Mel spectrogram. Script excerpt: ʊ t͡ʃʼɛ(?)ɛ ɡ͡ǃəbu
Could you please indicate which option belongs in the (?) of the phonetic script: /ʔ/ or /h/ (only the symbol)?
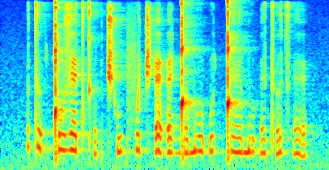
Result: ʔ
